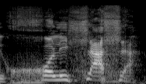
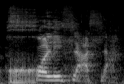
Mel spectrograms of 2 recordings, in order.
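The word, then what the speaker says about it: Rolihlahla: Nelson Mandela, his second name would be Rholihlahla. – There you go. – Rholihlahla.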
